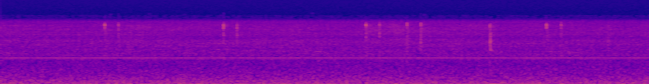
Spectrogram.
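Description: Faint computer mouse clicks, a dozen or so, several in quick pairs like double-clicks, over a steady low hiss.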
